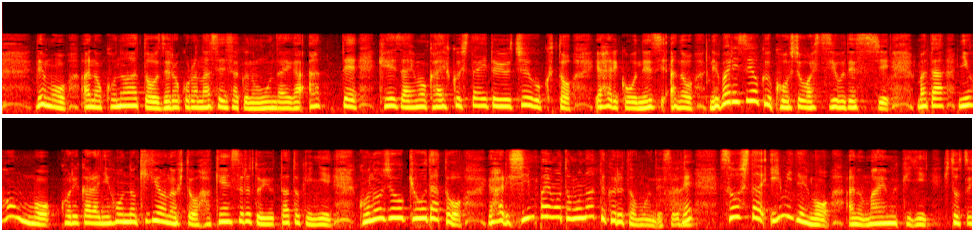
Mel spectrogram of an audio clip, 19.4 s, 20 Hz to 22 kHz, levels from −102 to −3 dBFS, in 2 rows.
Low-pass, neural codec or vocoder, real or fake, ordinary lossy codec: none; none; real; none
